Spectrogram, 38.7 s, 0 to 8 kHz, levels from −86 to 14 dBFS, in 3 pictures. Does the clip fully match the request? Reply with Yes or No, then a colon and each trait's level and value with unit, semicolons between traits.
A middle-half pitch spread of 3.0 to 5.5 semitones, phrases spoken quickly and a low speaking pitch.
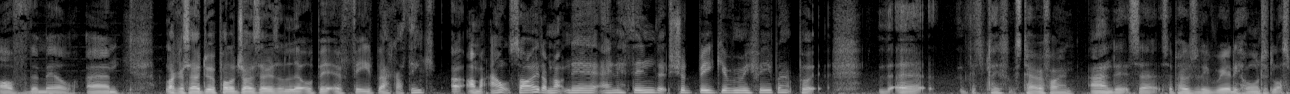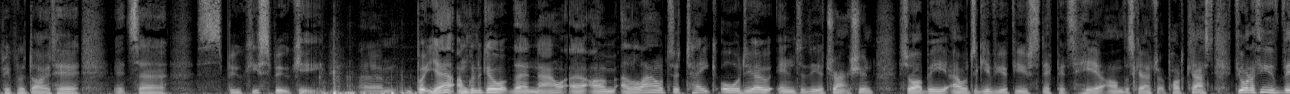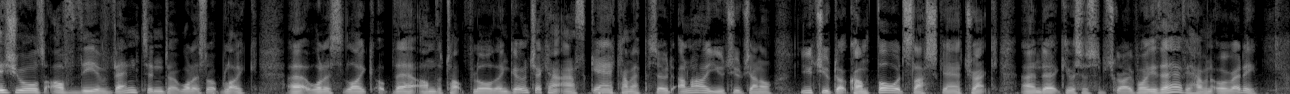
Yes: average, 4.3 semitones; fast, 225 wpm; low, 130 Hz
